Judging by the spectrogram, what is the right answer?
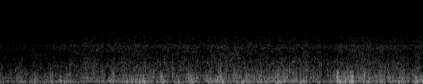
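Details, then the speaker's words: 1910s desk fan running just after being lubricated; a steady airy rush with a low siren-like hum and no scraping or ticking, spinning freely and healthy. "Sounds like a siren a little bit. There we go, that's perfect, that's how it should be."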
